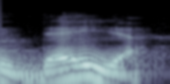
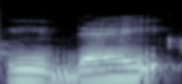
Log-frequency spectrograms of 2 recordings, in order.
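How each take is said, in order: First: Said in the usual way. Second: "ideia" slowly split as i, dei, a; syllable by syllable. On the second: Shown as a demonstration. Teacher separating syllables for students, "ideia" said piece by piece. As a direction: say "ideia" in separate syllables, pausing before the last. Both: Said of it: "se a gente separar a sílaba".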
